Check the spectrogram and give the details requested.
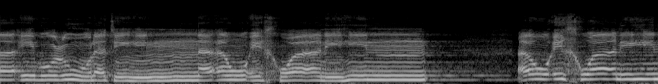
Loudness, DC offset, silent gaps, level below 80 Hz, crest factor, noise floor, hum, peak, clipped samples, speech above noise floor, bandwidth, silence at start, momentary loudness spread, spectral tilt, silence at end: -22 LUFS; under 0.1%; none; -60 dBFS; 10 dB; -43 dBFS; none; -12 dBFS; under 0.1%; 22 dB; 11 kHz; 0 s; 6 LU; -6.5 dB/octave; 0 s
